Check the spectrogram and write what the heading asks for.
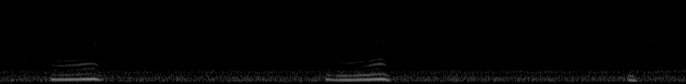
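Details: Cat sleeping on owner's lap: faint, whistling, squeaky snores, two clear and a brief third, over steady room hum: snoring.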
